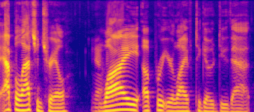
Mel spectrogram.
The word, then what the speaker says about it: Appalachian: right that time very good sweet all right Appalachian Trail why uproot your life to go do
